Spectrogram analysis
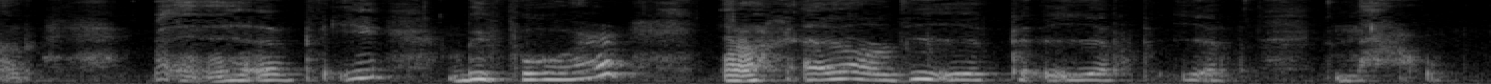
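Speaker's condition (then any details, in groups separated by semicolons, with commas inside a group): Generalized dystonia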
